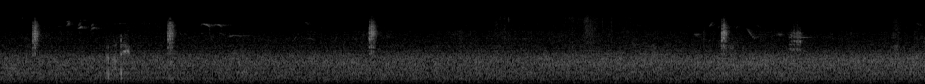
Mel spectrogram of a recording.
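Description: Reed warbler giving short, sharp call notes, about half a dozen scattered irregularly, over a steady background hiss.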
